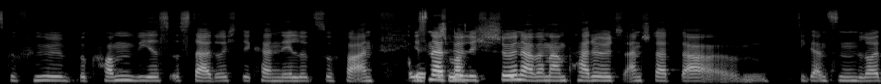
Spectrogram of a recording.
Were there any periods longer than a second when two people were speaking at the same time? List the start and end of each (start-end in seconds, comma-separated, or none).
4.1-5.6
